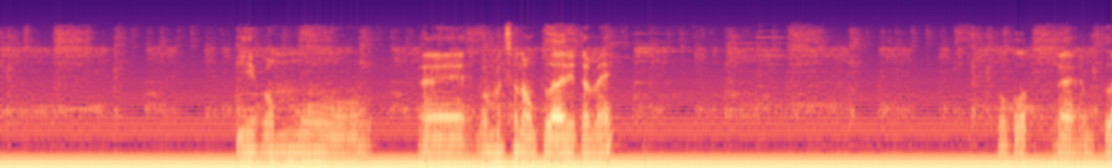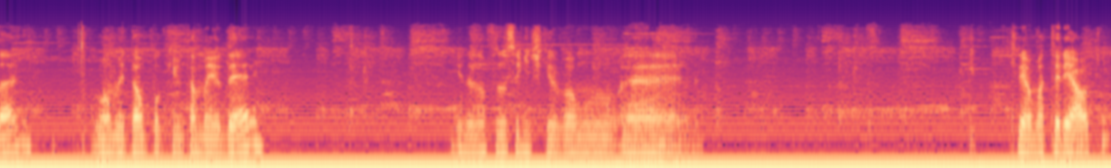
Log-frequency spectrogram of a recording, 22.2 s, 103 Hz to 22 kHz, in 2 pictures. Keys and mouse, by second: 0.0-4.1 drag, 4.1-7.3 middle drag, 8.2 alt+g, 8.6 middle click, 11.6-13.3 drag, 11.6 shift+a, 12.4 s, 14.1-15.5 drag.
